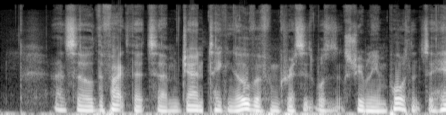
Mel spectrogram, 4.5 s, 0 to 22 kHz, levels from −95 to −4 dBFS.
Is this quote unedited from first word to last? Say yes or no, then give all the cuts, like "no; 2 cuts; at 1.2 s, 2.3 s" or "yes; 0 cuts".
no; 1 cut; at 2.0 s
